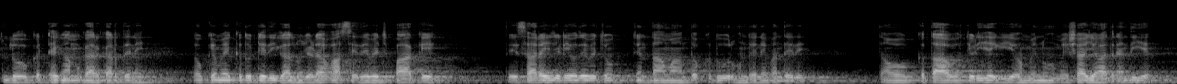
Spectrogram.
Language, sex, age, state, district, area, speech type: Punjabi, male, 30-45, Punjab, Patiala, rural, spontaneous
